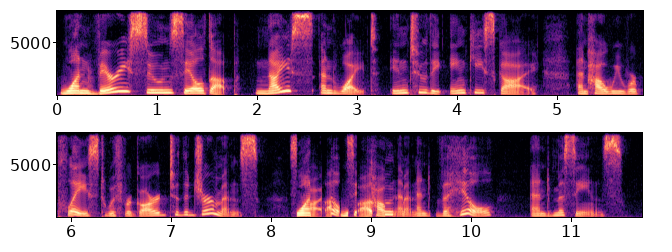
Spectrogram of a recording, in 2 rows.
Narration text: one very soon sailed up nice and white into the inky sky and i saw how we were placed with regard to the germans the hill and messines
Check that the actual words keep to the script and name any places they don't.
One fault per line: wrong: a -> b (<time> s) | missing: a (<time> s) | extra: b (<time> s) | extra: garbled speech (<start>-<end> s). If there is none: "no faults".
missing: i saw (5.3 s)
extra: garbled speech (8.2-9.6 s)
